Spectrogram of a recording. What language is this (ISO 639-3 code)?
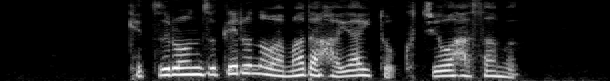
jpn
